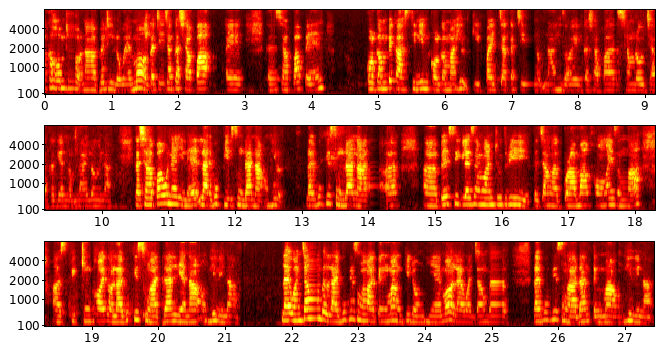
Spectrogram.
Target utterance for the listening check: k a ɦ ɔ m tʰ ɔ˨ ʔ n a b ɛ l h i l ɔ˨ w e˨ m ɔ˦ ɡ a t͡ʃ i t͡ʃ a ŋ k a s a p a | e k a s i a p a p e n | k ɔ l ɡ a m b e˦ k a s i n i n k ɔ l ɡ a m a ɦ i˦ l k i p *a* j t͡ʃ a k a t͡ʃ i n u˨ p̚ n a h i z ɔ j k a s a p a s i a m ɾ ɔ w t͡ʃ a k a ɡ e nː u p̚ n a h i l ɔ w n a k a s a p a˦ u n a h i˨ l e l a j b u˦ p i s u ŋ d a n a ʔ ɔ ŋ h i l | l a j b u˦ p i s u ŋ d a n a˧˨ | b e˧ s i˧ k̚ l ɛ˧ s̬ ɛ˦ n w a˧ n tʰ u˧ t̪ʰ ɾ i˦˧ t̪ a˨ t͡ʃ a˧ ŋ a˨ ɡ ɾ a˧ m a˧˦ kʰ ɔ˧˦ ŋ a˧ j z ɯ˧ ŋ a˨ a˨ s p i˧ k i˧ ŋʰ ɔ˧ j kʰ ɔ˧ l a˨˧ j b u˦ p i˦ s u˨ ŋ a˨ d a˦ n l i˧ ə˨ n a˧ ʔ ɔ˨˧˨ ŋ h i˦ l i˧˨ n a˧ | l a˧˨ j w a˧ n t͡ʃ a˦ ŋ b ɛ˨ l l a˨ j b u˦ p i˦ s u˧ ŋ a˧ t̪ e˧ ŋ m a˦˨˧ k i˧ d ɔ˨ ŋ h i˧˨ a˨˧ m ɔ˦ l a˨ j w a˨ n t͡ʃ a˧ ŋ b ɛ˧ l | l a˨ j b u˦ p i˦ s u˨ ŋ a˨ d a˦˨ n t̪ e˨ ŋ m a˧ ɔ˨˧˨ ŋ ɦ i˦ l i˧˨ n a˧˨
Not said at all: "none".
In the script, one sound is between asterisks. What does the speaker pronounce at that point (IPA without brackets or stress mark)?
a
